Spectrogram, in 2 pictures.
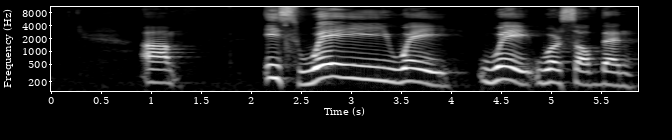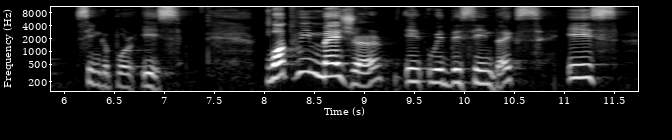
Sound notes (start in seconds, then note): none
